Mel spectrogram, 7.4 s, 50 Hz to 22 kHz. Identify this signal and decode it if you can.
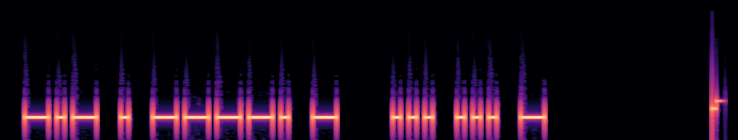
Morse code, heard as a keyed tone, about 16 wpm, 700 Hz. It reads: KE9T SST
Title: K1USN SST QSO Practice - 15wpm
